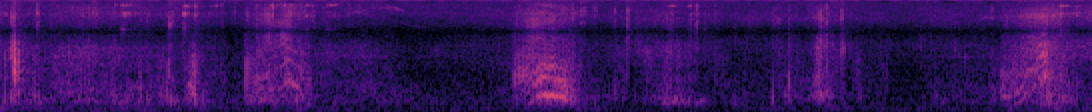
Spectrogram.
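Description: A zipper rasps open on a bag.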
